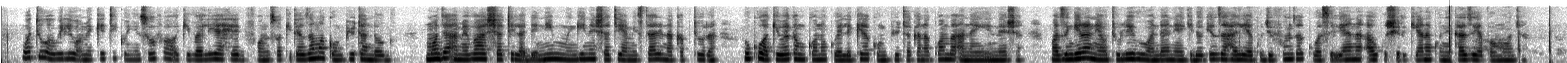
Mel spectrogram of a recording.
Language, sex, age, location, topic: Swahili, female, 18-24, Nairobi, education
